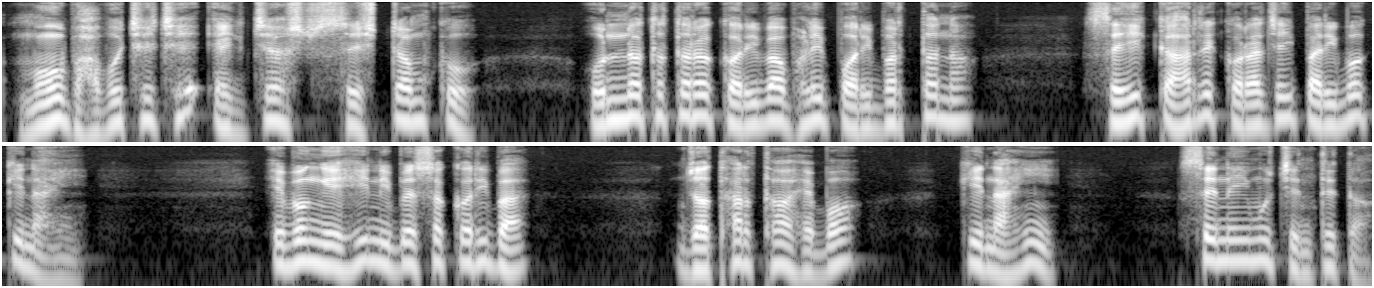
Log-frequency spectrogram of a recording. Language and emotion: Odia, fearful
